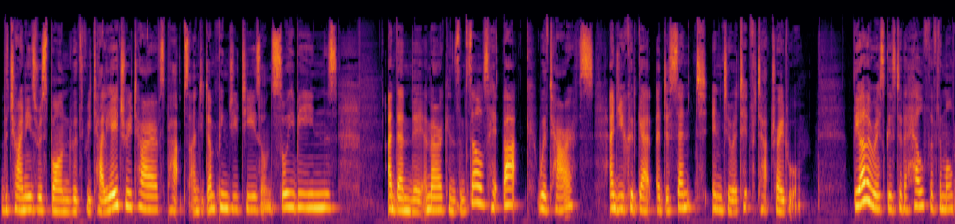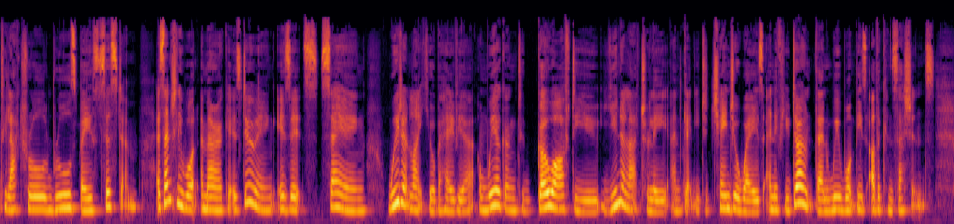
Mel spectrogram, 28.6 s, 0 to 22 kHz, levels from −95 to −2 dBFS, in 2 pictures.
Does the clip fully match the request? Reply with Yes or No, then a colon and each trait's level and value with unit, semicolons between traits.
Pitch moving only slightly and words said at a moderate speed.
No: average, 3.5 semitones; average, 180 wpm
